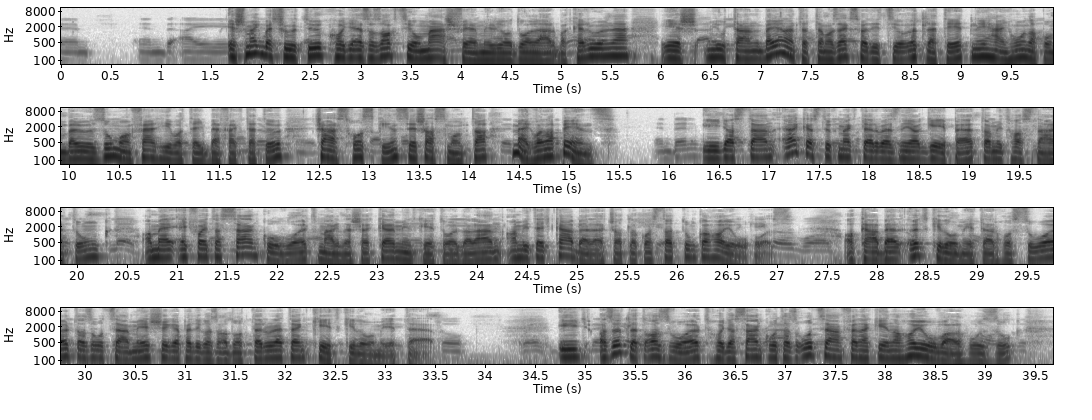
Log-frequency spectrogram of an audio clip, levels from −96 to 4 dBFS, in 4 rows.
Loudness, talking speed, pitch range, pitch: -17 LUFS, 120 wpm, 105-130 Hz, 115 Hz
